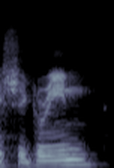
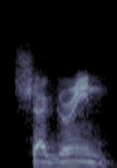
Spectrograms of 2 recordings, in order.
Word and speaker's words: chagrin: Much to my chagrin, I had to work on Saturday. Muy a mi pesar, okay? Chagrin. It's one of those words que la CH se pronuncia como machine, right? Machine, como machine learning.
